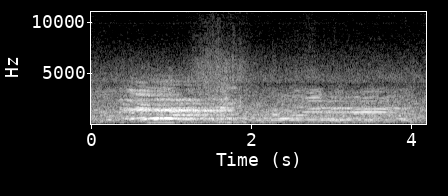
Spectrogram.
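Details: Red deer stags roaring during the 2023 rut, many mostly smaller stags working each other up around an injured dominant stag amid hinds; overlapping drawn-out harmonic bellows, one loud roar peaking near one second, then several quieter moaning roars layered together.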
